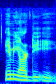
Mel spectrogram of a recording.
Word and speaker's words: merde: It's a French word. It's M-E-R-D-E, merde, merde.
